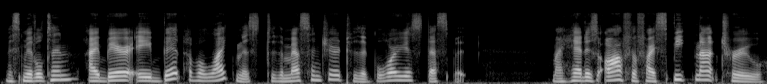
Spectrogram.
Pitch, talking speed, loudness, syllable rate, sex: 170 Hz, 190 wpm, -20 LUFS, 5.0 syllables/s, female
